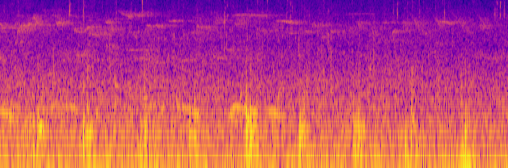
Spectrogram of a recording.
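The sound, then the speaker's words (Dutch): Footsteps crunching over a gravel path and across a small bridge into a garden, a steady walking rhythm of many soft, evenly spaced steps, faint against a constant background hiss. “Over het grindpad en over het bruggetje loop ik de tuin in.”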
